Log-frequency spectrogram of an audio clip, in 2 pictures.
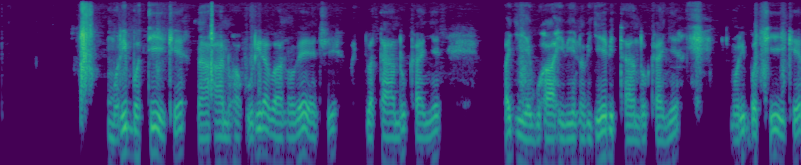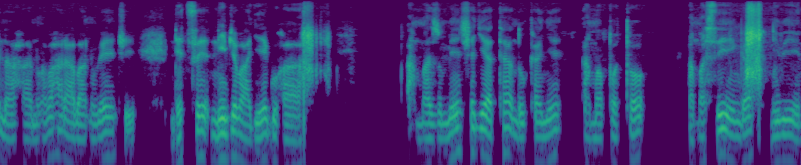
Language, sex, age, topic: Kinyarwanda, male, 18-24, finance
